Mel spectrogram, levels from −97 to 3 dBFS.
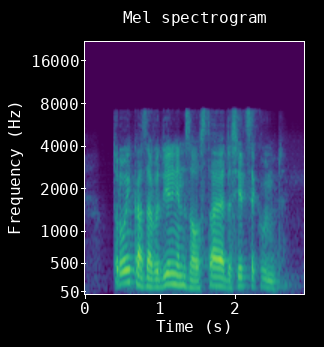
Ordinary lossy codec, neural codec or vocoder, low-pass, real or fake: MP3, 96 kbps; codec, 16 kHz, 0.5 kbps, X-Codec, HuBERT features, trained on LibriSpeech; 7.2 kHz; fake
